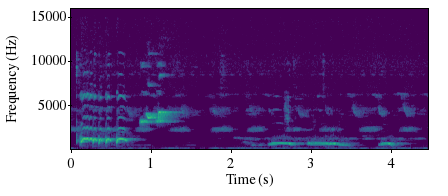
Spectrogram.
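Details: Local perkutut or zebra dove, a male calling: a loud rolling trill first, then a short higher note, then three soft descending coos. Faint regular high pips and a low hum run underneath.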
